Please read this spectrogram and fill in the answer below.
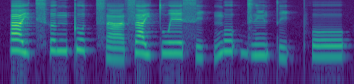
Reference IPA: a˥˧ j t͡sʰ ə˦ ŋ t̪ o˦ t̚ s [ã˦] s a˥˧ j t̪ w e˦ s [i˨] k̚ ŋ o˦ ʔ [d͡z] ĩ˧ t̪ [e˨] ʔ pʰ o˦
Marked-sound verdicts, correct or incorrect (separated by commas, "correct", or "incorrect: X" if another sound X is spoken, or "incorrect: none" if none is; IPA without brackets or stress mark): incorrect: ã˨˩, correct, correct, incorrect: i˨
